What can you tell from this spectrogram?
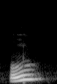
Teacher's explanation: if you want to refer to the sound vowel U, we refer to it as rounded close back vowel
